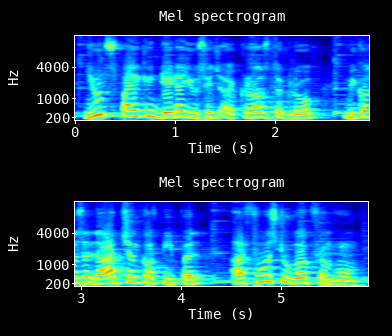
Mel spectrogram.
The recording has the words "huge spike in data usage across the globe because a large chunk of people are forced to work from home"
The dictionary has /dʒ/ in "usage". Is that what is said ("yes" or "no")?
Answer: yes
